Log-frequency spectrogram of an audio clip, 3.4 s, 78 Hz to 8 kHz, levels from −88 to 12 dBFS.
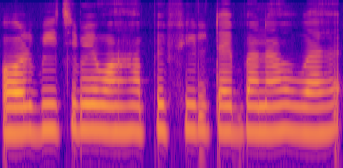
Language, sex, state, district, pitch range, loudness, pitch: Hindi, female, Bihar, Saharsa, 215-225 Hz, -20 LUFS, 220 Hz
